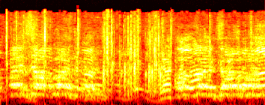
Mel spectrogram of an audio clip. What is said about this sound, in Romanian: Oficialitățile grecești spun că ciocnirile de astăzi dintre poliția macedoneană și migranții din tabăra de la Idomeni nu s-au soldat cu răniți, fiind de mai mică amploare decât cele petrecute în același loc duminică.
